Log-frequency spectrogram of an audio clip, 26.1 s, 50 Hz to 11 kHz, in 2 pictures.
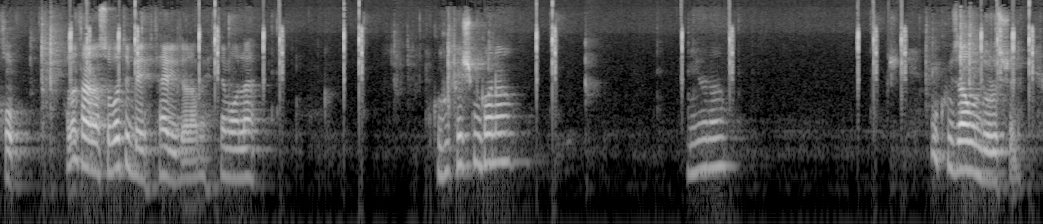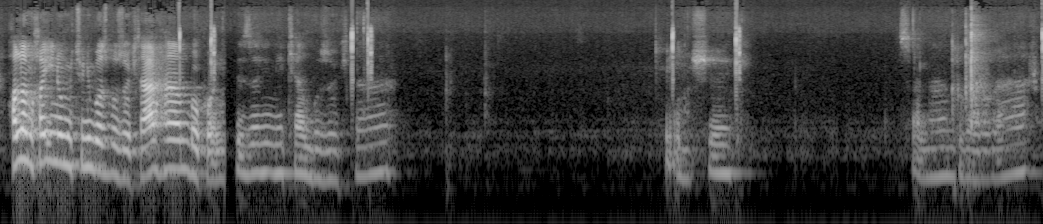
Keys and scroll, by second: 0.6 space, 5.7 m, 12.1 space, 25.0 2, 25.2 Return.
